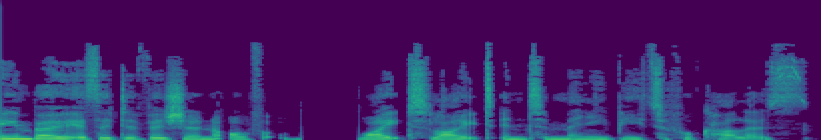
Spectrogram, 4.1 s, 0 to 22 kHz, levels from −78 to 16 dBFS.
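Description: At 1.5 s the speech stops dead, right after "is a division of". Silence holds for about 0.29 s, until 1.79 s. The sound then resumes with "light into many". This is a playback stall. The break falls mid-phrase, with no fade either side. Nothing in the sound itself explains the pause. The likely cause is the player running short of data, or its thread being held up, so the output went quiet until it caught up.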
